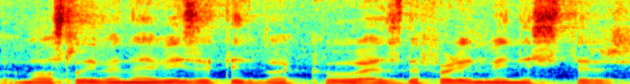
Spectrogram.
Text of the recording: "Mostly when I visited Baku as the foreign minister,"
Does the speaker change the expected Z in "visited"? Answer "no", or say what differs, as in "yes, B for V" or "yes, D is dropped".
no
